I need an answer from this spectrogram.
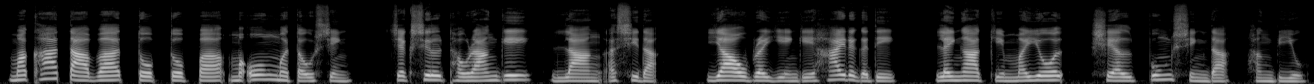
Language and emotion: Manipuri, neutral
